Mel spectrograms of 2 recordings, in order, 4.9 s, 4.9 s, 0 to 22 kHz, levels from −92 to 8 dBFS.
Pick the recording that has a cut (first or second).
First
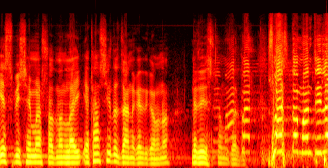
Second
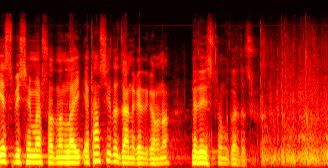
first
